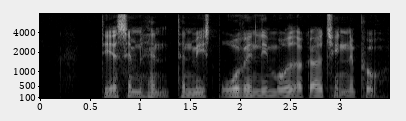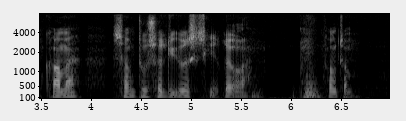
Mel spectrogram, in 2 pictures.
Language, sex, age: Danish, male, 32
